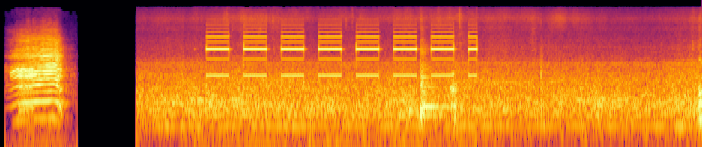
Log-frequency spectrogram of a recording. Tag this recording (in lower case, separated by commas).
alarm clock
